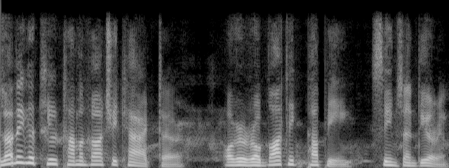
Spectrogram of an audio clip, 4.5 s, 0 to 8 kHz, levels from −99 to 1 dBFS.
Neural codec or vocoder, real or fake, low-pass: codec, 16 kHz, 1 kbps, FreqCodec, larger model; fake; 7.2 kHz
